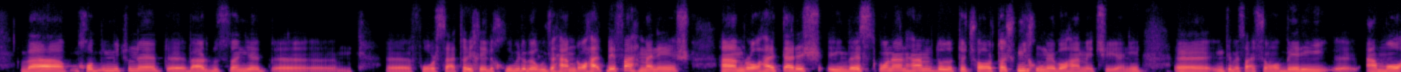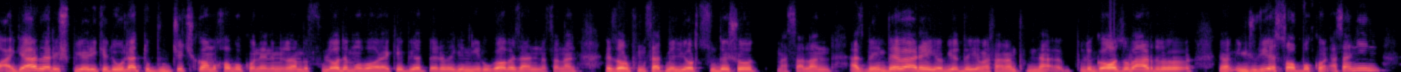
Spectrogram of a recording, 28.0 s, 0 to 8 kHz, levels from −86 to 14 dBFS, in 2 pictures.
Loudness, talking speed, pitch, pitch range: -20 LUFS, 170 wpm, 170 Hz, 160-180 Hz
